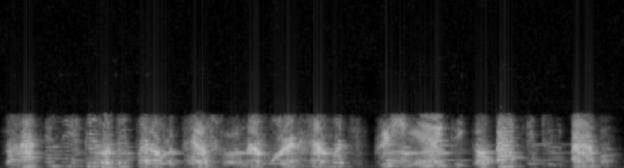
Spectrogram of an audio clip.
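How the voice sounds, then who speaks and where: A male caller comes through a thin phone line with echo. He speaks in a rambling, colloquial manner at a middling pitch, sounding distant, with music-like sound behind him. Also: lively intonation, brisk. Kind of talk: rambling casual phone call.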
